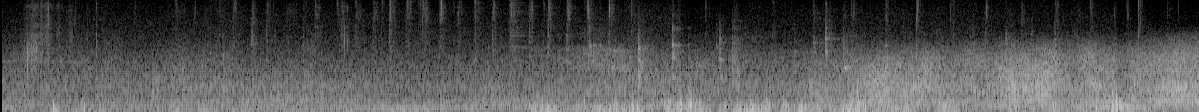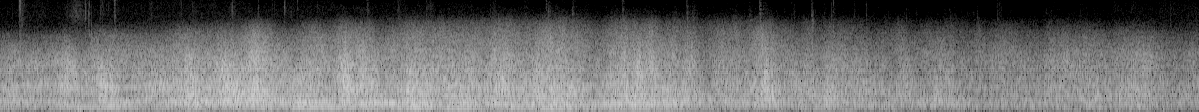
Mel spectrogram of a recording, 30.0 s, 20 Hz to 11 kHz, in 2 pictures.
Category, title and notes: Sound effects > Other mechanisms, engines, machines
SWEARINGEN METROLINER Flyby 150Mts close.
Swearingen Metroliner N770TR Sierra West Airlines flyby, 150Mts close, last 2.77 miles for land procedure. Recorded with SONY IC Recorder. Mod. ICD-UX560F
